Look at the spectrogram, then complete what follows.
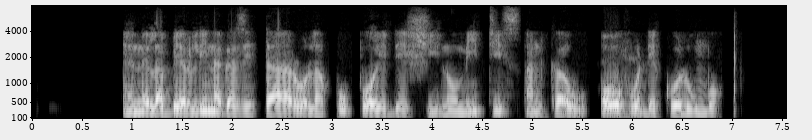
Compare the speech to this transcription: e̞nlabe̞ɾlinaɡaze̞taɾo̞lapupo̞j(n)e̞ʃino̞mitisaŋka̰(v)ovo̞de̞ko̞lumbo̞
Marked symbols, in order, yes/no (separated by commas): no, no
